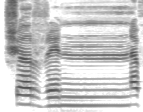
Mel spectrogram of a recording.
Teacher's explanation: فا اور سا کو کھینچیں گے کیونکہ کھڑا زبر ہے ان کے اوپر ، شَرِّ النَّفَّاثَاتِ، فا اور سا کھینچ رہے ہیں، سا ہے،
